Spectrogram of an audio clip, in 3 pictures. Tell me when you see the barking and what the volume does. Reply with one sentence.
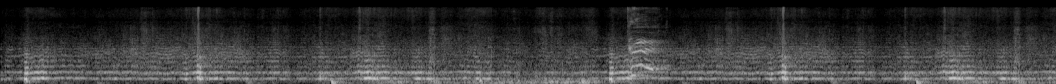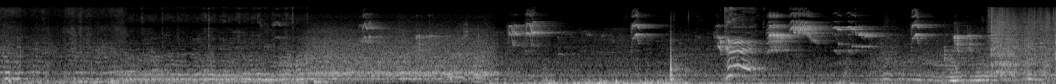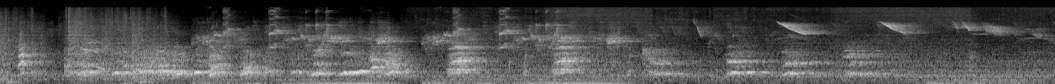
The barking can be heard from 21.3 to 31.4 s, getting quieter.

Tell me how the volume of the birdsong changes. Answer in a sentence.
The volume of the birdsong goes up.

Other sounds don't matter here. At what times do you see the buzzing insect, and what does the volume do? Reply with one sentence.
You can hear the buzzing insect from 0.0 to 31.6 s, getting quieter.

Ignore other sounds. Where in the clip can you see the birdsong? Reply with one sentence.
The birdsong can be heard from 13.2 to 31.6 s.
